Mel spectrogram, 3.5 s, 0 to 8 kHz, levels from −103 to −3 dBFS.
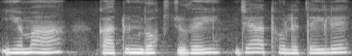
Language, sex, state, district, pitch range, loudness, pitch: Wancho, female, Arunachal Pradesh, Longding, 185-205 Hz, -12 LUFS, 195 Hz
